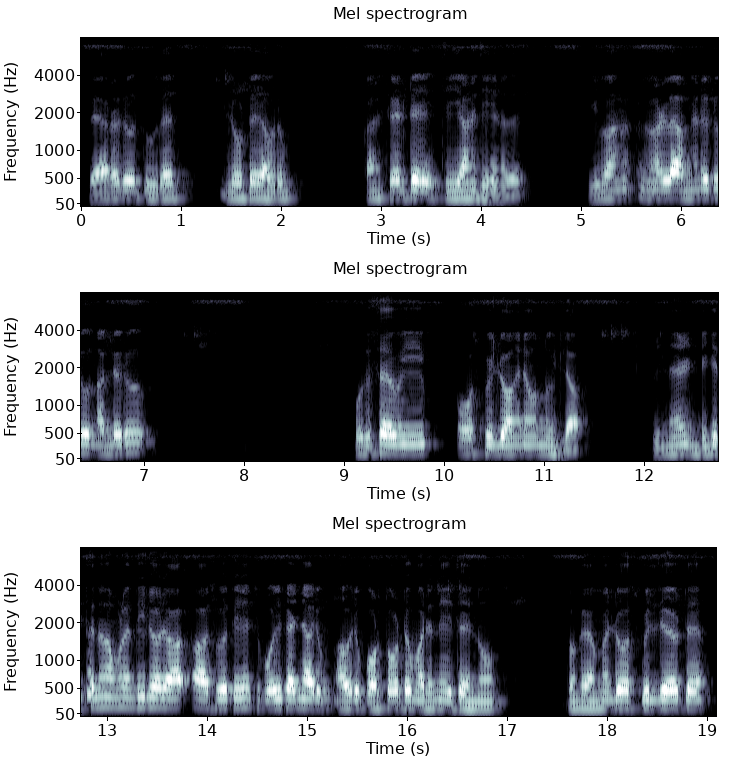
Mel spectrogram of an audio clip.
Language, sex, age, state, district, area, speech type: Malayalam, male, 60+, Kerala, Wayanad, rural, spontaneous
